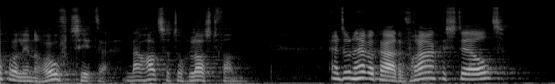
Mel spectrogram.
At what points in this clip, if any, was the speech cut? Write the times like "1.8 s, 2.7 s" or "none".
none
